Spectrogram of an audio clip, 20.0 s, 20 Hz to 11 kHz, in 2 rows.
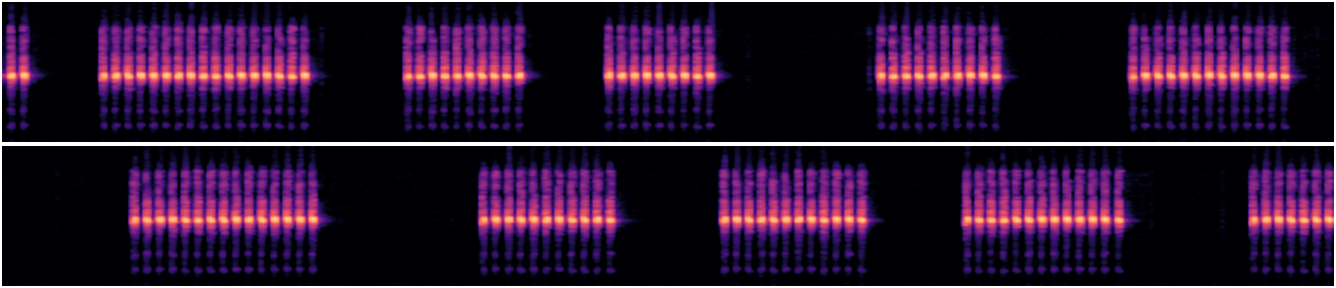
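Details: Loxoblemmus doenitzi cricket recording from the National Institute of Biological Resources, 2020: bursts of rapid, high, clear chirp pulses, each burst lasting about a second, separated by short silent gaps, against a clean silent background.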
